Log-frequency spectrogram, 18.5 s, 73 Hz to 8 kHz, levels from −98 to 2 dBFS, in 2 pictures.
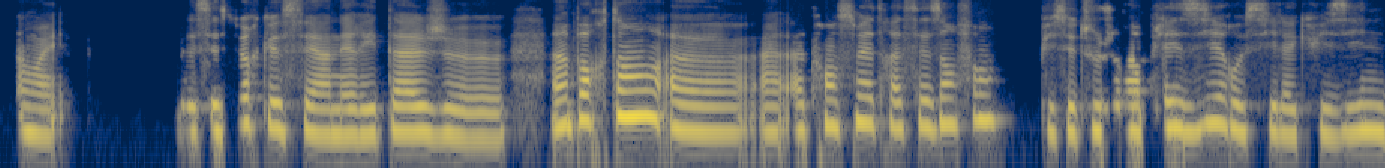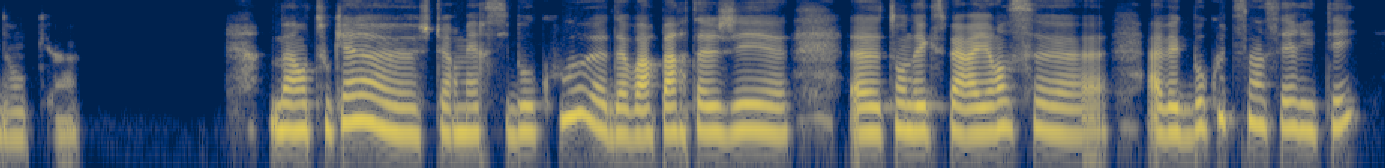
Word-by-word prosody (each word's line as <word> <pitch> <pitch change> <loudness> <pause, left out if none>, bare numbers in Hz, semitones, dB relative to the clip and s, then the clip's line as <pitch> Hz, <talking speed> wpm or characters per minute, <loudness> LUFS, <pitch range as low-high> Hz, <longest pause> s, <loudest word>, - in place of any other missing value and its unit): Ouais. 195 -2 -2 0.8
Bah, - - -12
c'est 210 +1 -2
sûr 255 -1 -4
que 230 -2 +1
c'est 215 0 -4
un 190 0 -1
héritage, 195 +1 0
heu, 175 -2 -4 0.3
important, 300 +6 +6
heu, - - -11
à 205 -1 -2
à 215 - -3
transmettre 245 +2 -2
à 230 - 0
ses 235 +1 -4
enfants. 280 +3 0
Et - - -12 0.3
puis, 200 - -8
c'est 205 +1 -2
toujours 210 +1 -5
un 210 - +3
plaisir 235 +2 -1
aussi, 205 0 -4
la 190 -1 -4
cuisine 200 +2 -3
donc, 175 -3 -9 0.2
heu. - - -12 1.3
Bah, 220 -1 +3
en 220 - +3
tout 225 +1 -5
cas, 265 -1 +4 0.2
heu, - - -3
je 190 - -5
te 205 - -6
remercie 200 0 -3
beaucoup, 210 - +1
heu, 235 -5 +1
d'avoir 190 -1 +2
partagé, 205 0 +2 0.4
heu - - +3
heu, - - -1
ton 215 +1 0
expérience, 210 +2 +2
heu, 200 -3 -1 0.5
avec 200 -2 +2
beaucoup 230 +8 -1
de 290 - -18
sincérité. 240 - -2
210 Hz, 160 wpm, -20 LUFS, 200-235 Hz, 1.3 s, important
